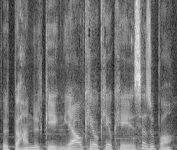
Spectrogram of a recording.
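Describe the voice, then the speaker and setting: A man's voice: medium pitch, lively intonation, fast, warm tone, soft background music. A man giving casual gameplay commentary, talking to himself in a puzzled, joking way. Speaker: let's play commentator.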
